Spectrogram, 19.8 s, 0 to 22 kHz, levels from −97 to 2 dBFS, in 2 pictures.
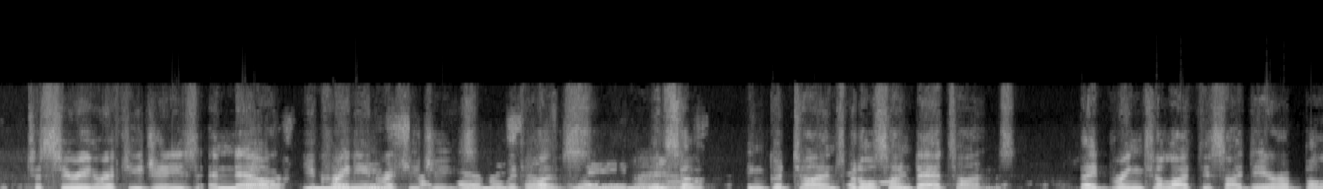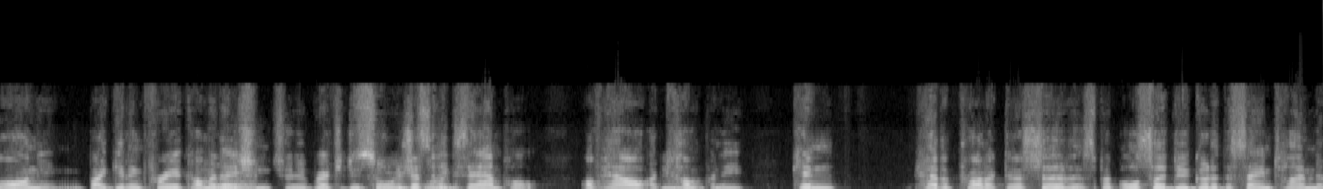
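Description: From 0.0 to 0.25 s there is an echo leak. A faint delayed copy of the speech returns about 370 ms late, roughly 20 dB down. The far end's echo canceller likely missed its loudspeaker pickup. Speech suppressed in double talk follows at 1.79–2.48, 2.7–4.0, 4.19–4.76, 5.29–5.57 and 6.23–7.04 s. The voice drops by about 30 to 40 dB. Another echo leak returns at 7.52–8.1 s, about 430 ms late and some 25 dB down.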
